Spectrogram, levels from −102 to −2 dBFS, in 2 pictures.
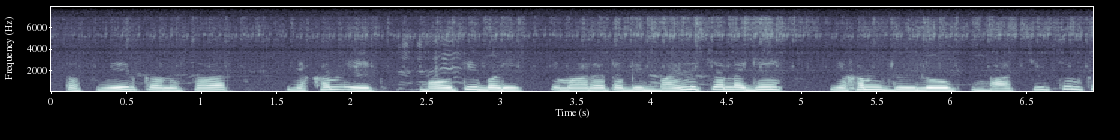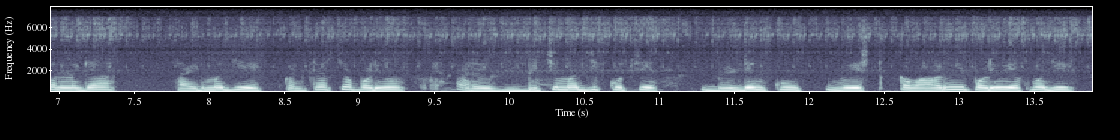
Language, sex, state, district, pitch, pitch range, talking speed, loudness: Kumaoni, male, Uttarakhand, Tehri Garhwal, 195 Hz, 185-205 Hz, 185 wpm, -16 LUFS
